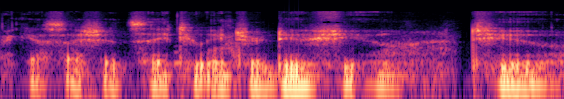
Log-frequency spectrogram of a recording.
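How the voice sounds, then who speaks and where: A man's voice comes through somewhat breathy. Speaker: ASMR creator. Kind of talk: soft ASMR channel talk. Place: studio. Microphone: studio mic.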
